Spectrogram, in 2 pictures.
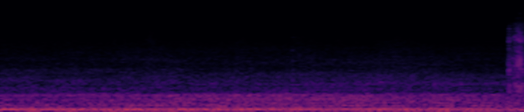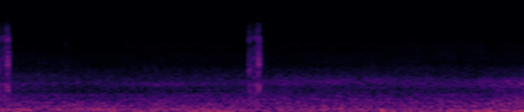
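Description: Two camera shutter clicks about two seconds apart near the middle, over steady background noise. A strong low hum fades out after about three seconds.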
